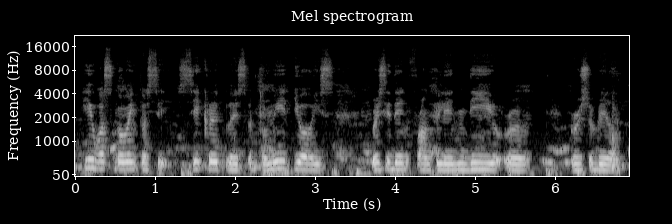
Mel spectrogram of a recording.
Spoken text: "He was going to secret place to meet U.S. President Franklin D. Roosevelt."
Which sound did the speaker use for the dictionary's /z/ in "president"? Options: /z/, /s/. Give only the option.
/s/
